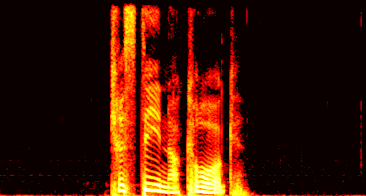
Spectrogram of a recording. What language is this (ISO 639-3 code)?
nor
